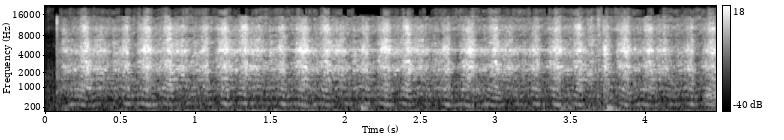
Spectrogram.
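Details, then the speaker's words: 1980 Chevrolet C10 Cheyenne: steady starter cranking with occasional weak pops, never catching; suspected no spark at first, but spark is present, so likely short of fuel. "this sounds like there's no Spark engine just spins over it won't pop off"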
